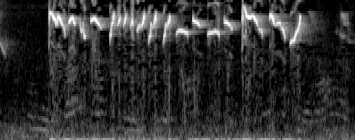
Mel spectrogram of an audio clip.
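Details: Oriental white-eye, a Buckpar-type bird in fit condition, in loud song: a dense three-second run of rapid high twittering notes, warbled and trilled, with a soft note before and after.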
